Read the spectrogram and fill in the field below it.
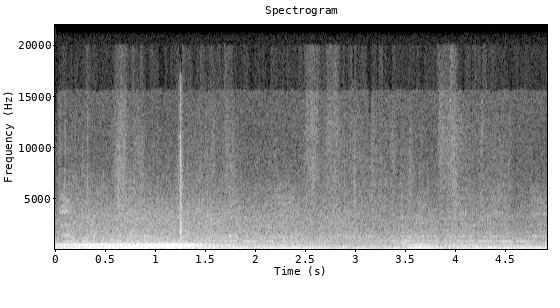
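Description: A Toyota GR Supra A91 edition carries speed around a track sweeper at about 160 km/h, its engine droning loud and steady from inside the cabin, the pitch easing slightly then rising again as it pulls through the corner.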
